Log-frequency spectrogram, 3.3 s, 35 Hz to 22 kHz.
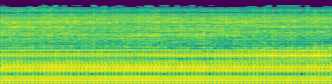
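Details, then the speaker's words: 1995 Kawasaki Vulcan 750 after replacing the solenoid and starter motor, started on choke in neutral: a steady, even V-twin thump at idle with an unbroken beat and no knocks or misses; it fired up first turn. "There she is. Fired right up. First turn."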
